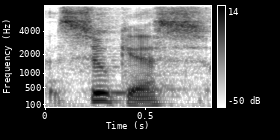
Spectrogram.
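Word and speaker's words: Succoth: jacob jacob journey to Lucas that's a pronunciation according to a check that I did and built for himself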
